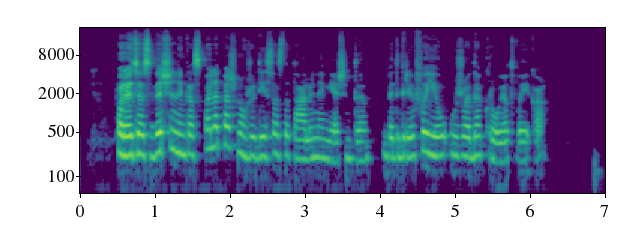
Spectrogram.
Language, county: Lithuanian, Šiauliai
